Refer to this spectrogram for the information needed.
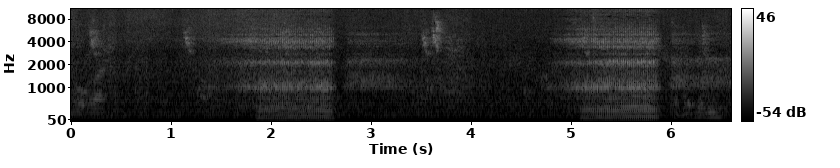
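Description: Soft, rhythmic rattling snores on each breath, roughly three seconds apart, with quiet breathing between; a sleeping dog snoring.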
